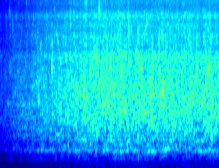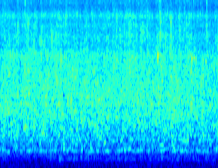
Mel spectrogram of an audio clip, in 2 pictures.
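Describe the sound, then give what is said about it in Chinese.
A babbling stream flows steadily underfoot after getting off at Caonan station in Maokong, a continuous bright rush of water that fades in at the start and then holds even, with no voices. “在草湳站下车后，会听到脚下传来潺潺流水声。”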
